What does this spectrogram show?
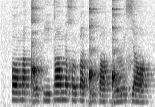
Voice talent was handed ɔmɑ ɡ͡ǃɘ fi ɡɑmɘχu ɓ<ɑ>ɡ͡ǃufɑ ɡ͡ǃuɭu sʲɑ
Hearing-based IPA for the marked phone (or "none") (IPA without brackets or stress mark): ɑ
